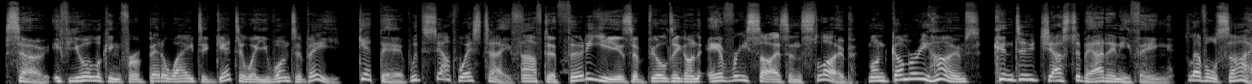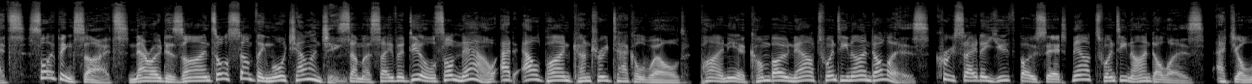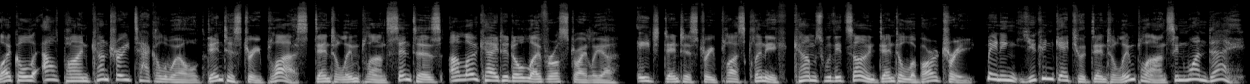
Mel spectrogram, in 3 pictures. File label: Soft Sell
